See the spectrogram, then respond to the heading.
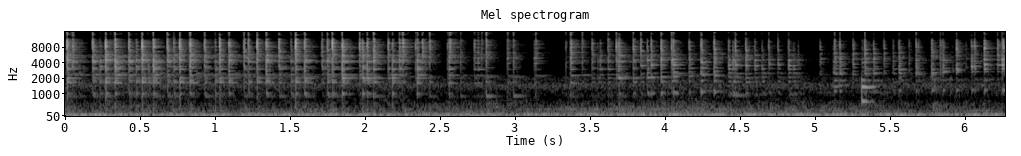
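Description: Long nails tap fast on a clear, square, hollow glass water bottle that is partly filled with water. The result is a rapid, uneven stream of sharp, bright clicks with a glassy high ring. A soft low rumble runs underneath, and there are brief gaps near the middle and toward the end.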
